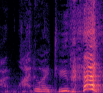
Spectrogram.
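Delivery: unvoiced whisper, as if to oneself.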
